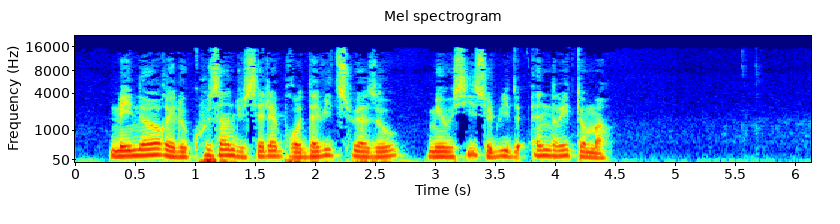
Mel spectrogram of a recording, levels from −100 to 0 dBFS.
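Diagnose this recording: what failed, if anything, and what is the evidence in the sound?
Nothing stood out on listening to this speech recording that would point to a failure at any stage of the chain.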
